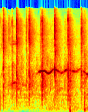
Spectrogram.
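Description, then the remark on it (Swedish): Short burst of applause during a live show: roughly eight sharp, uneven claps over under two seconds, moderately loud, with a thin sustained tone and some vocal sounds running underneath. “Det krävs till och med en applåd.”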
